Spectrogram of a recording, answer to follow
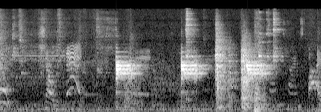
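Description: Cartoon soundtrack playing from a television speaker: gliding tones in the first second and a half, then three loud pitched sound effects about a second and a half apart, each starting suddenly and fading, over a steady low hum.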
